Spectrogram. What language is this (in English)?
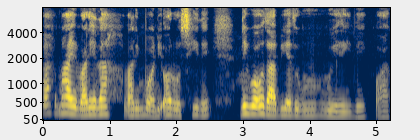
Kikuyu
